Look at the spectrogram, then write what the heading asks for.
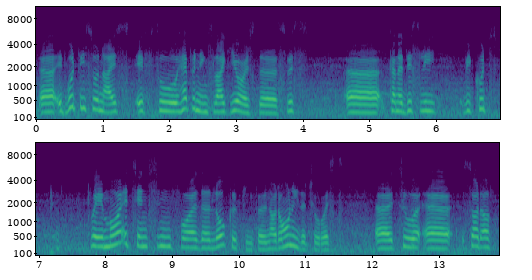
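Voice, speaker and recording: A woman's voice: medium pitch, unhurried. A woman in a street interview, speaking enthusiastically while searching for words. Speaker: local resident interviewed. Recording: tinny old film audio with street noise.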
